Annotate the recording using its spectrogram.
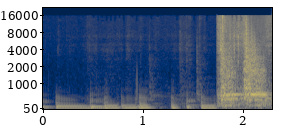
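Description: Four-string electric bass guitar plucking a run of separate low notes. Near the end a sudden, much louder crashing burst of music cuts in over it.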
